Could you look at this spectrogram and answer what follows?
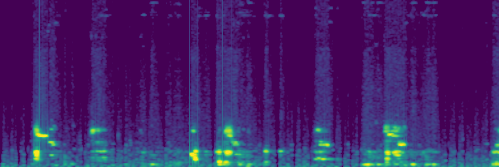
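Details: Newly hatched screech owl owlets, one to two days old, being fed in a nest box: soft, scattered high chirps and squeaks at irregular intervals, with faint rustling.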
